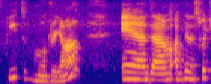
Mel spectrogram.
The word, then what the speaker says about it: Piet Mondrian: I spent a little time Googling how to pronounce his name, and apologies if there are any Dutch volunteers or volunteers that speak Dutch, please correct me, but it sounded like it was Piet Mondrian.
